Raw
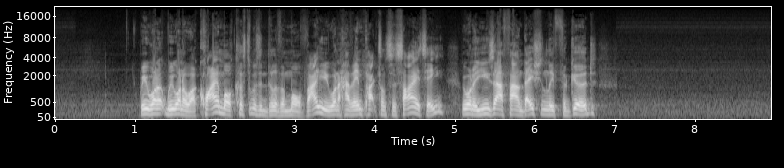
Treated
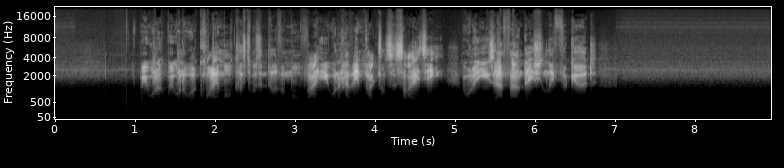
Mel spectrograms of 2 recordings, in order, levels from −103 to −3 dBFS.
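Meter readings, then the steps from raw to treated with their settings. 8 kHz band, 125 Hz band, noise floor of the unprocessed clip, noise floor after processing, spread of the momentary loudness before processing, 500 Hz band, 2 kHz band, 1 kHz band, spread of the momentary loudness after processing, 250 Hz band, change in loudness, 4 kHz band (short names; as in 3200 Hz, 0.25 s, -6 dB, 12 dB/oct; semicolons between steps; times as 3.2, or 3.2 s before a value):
+5.0 dB, under -40 dB, -58 dBFS, -60 dBFS, 7 LU, under -40 dB, -2.0 dB, -36.0 dB, 12 LU, under -40 dB, -9.5 dB, +5.0 dB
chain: steep high-pass 2100 Hz 48 dB/oct; in parallel at -2 dB: upward compressor, threshold -45 dBFS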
